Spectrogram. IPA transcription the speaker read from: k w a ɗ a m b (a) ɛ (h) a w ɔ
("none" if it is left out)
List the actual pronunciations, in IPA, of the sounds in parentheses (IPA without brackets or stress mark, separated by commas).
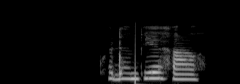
i, h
